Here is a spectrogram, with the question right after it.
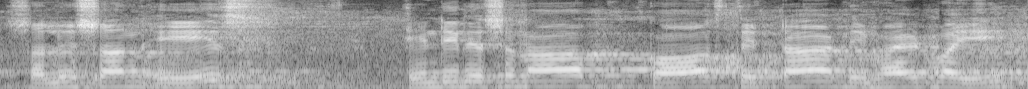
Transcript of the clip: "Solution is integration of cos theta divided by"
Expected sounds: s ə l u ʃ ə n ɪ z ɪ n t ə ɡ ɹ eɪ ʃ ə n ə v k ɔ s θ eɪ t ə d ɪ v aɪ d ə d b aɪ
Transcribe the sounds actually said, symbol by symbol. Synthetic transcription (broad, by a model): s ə l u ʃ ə n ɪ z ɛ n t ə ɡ ɹ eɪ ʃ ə n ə b k ɔ s t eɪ t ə d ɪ b aɪ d d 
